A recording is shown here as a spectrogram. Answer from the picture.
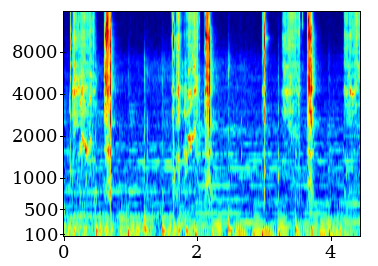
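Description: Metal sliding and clicking of a Ruger single-action revolver's newly fitted Samson ejector rod being worked through the cylinder: short rasps of the rod travelling and about five sharp metal clicks, roughly a second apart. Faint background music plays underneath.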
